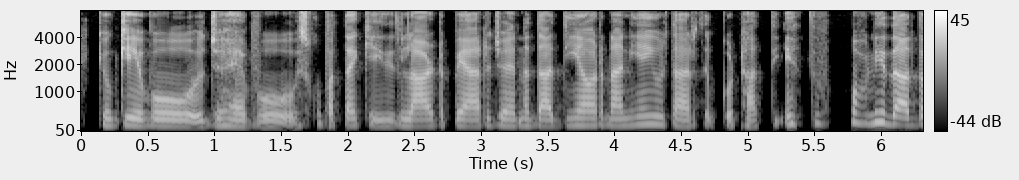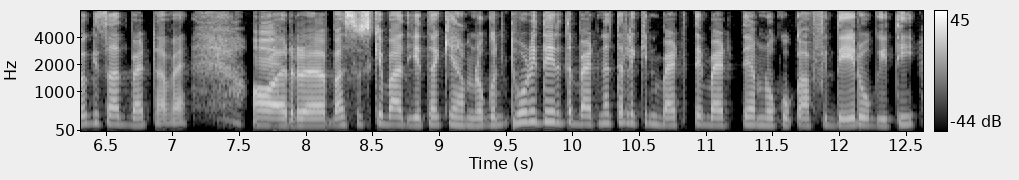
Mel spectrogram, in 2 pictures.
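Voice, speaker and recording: A woman's voice: on the low side, no echo, studio quality. A woman in her thirties from Pakistan, chatting casually through a home vlog and mixing in English phrases. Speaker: vlogger.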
